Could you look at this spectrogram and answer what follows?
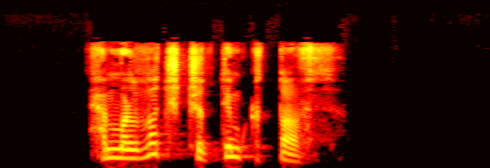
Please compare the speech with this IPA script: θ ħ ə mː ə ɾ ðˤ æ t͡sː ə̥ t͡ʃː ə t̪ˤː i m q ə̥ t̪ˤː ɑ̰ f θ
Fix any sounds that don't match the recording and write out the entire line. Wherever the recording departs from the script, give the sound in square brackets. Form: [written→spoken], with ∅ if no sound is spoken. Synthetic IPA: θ ħ ə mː ə [ɾ→l] ðˤ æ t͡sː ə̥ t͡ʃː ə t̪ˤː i m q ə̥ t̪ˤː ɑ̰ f θ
